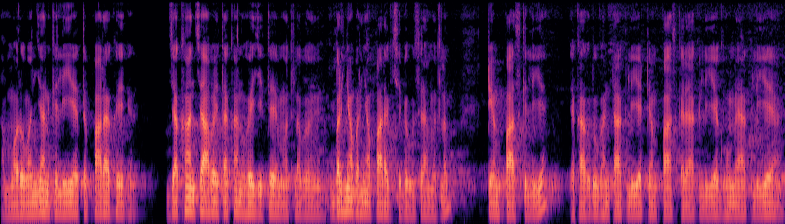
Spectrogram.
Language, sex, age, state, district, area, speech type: Maithili, male, 30-45, Bihar, Begusarai, rural, spontaneous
